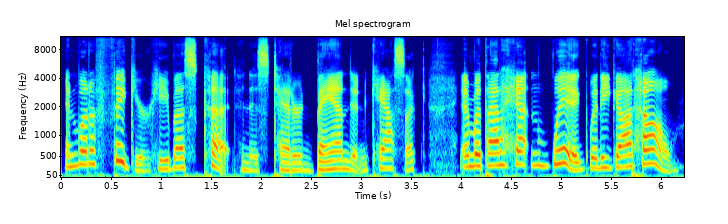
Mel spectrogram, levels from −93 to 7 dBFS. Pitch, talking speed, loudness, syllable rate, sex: 230 Hz, 220 wpm, -20 LUFS, 5.2 syllables/s, female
